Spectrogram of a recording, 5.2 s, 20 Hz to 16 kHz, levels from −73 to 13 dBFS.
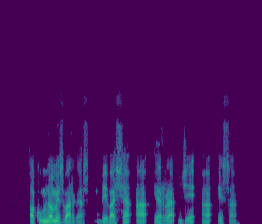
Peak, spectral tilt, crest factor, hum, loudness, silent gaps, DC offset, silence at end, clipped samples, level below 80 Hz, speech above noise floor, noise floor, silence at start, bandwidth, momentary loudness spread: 0 dBFS; -5.5 dB/octave; 20 dB; none; -21 LUFS; none; under 0.1%; 0.55 s; under 0.1%; -52 dBFS; 51 dB; -72 dBFS; 0.6 s; 9.6 kHz; 13 LU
